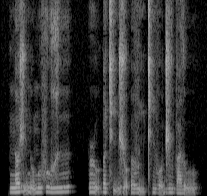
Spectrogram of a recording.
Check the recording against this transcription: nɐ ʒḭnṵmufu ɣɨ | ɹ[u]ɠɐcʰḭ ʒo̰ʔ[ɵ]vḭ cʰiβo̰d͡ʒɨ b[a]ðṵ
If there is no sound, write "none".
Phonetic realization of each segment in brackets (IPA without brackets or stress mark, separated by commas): ṵ, ɵ, a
